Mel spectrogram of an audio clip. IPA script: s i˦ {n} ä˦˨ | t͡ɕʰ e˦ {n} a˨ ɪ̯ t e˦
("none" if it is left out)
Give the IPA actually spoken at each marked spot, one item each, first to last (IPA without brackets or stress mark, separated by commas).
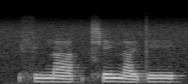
n, n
